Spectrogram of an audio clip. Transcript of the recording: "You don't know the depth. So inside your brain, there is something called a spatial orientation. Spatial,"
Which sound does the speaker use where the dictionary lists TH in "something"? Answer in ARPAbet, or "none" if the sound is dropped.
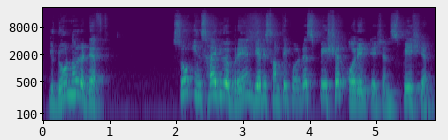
T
